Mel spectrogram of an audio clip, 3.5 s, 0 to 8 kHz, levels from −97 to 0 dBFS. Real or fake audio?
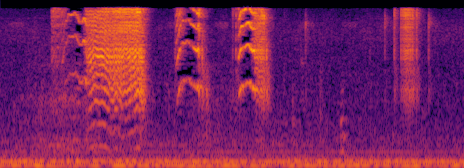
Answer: real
